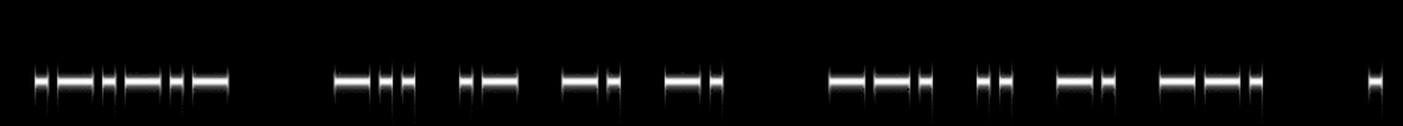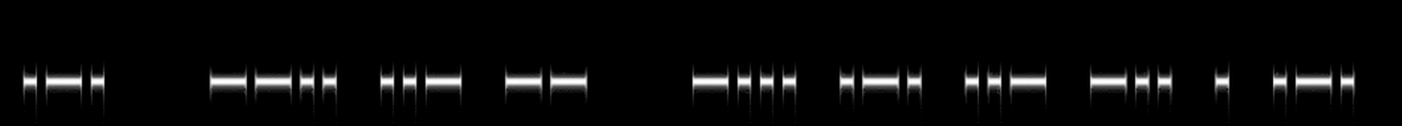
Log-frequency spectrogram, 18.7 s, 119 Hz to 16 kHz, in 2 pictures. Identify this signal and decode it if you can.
Morse code, heard as a keyed tone, about 16 wpm, 680 Hz. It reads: . DANN GING ER ZUM BRUDER
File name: Morsekurs / Witze / Witz 10. August 2021, 70 F80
